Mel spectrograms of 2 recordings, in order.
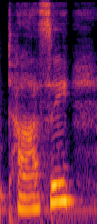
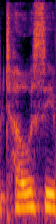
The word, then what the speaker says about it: Tossi: the live stream that goes by name Tossi, and I was calling him Tosi for like literal months until one day dude like pointed it out, and like months later, knowingly that I've been pronouncing dude's name wrong for months, and I'm just like,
